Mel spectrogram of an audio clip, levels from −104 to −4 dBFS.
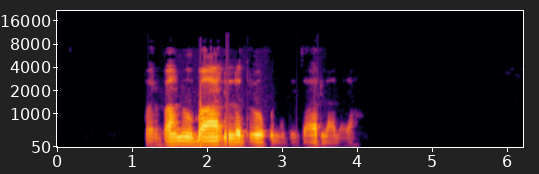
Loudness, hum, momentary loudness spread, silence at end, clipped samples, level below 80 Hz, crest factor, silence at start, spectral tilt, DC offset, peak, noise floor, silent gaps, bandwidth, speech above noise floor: -18 LUFS; none; 22 LU; 2.5 s; under 0.1%; -54 dBFS; 22 dB; 1.2 s; -7 dB/octave; under 0.1%; 0 dBFS; under -90 dBFS; none; 9.2 kHz; over 72 dB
